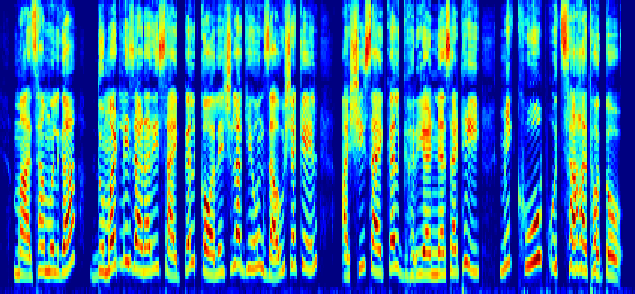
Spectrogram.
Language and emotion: Marathi, happy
